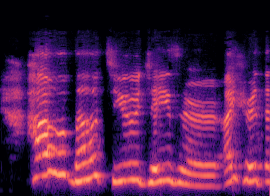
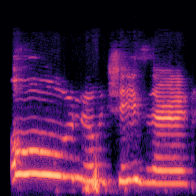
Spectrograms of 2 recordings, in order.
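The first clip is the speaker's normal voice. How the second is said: dismayed; 2 semitones higher, 5 dB louder, slower than usual. Real, not acted. Winner absent again.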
